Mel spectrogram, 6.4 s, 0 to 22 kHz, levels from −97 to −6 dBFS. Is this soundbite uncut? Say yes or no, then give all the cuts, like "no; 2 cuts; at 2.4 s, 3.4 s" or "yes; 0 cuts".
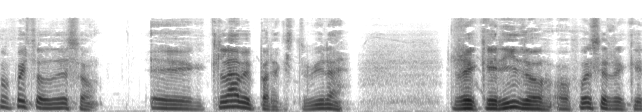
yes; 0 cuts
